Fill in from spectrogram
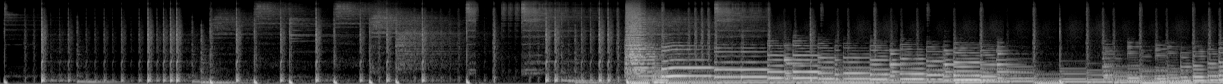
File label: big band; Roland; An Invitation To The Roland World Of Music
